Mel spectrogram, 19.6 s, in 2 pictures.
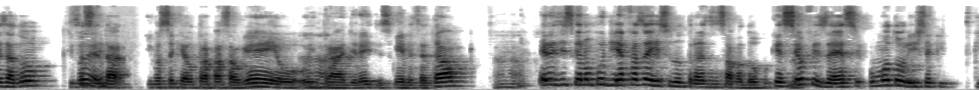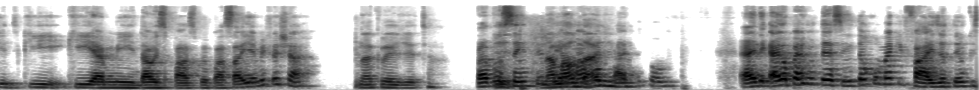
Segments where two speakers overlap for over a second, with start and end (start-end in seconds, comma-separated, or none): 14.7-16.0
